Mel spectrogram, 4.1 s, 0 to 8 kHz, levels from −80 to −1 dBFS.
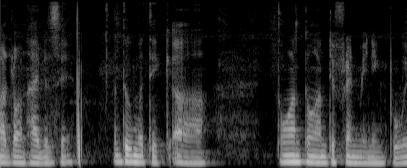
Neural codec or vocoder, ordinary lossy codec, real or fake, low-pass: none; none; real; none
